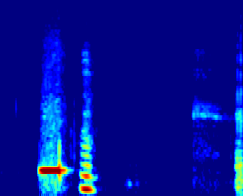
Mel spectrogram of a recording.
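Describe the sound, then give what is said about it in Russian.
A phone rings with an incoming call: a few short electronic tone bursts, bright and fairly loud, then a softer chirping phrase, with no voices. “Постоянно мне звонят, знаешь, когда ты ИП, звонят тебе постоянно.”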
